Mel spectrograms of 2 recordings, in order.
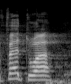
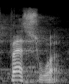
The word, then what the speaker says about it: fatwa: feta we have a fatwa said I'm sorry brother you're mispronouncing that that's feswa okay this is crazy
